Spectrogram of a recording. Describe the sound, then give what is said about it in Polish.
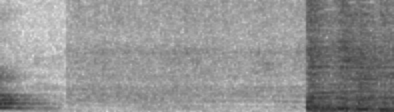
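After a quiet moment, five stuffed rolls are placed into hot olive oil in a pot and a loud, steady sizzle suddenly starts and continues. “Będę już powoli kłaść teraz je do garnka.”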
